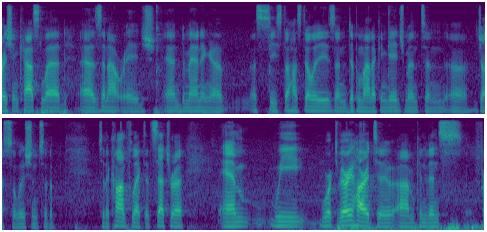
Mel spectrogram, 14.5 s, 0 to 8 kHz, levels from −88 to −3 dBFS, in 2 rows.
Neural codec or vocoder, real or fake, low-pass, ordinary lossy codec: none; real; 7.2 kHz; Opus, 64 kbps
